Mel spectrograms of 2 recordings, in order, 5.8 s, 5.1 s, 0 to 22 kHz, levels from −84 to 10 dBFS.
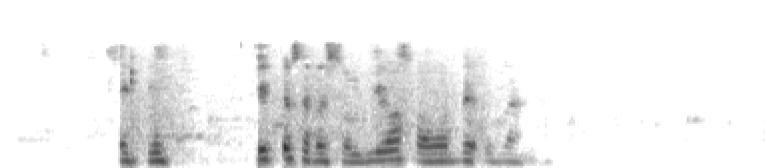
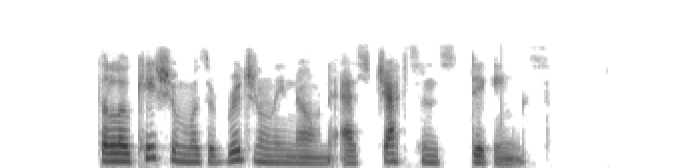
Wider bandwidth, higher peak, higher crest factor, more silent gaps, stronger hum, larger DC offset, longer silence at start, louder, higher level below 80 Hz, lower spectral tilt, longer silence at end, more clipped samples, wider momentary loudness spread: first, 8 kHz vs 7.2 kHz; about the same, -6 dBFS vs -4 dBFS; about the same, 24 dB vs 20 dB; second, none vs 3.43-3.52 s; neither; neither; first, 0.9 s vs 0.75 s; second, -25 LUFS vs -22 LUFS; about the same, -66 dBFS vs -62 dBFS; second, -4.5 dB/octave vs -6.5 dB/octave; first, 1.85 s vs 1.1 s; neither; about the same, 14 LU vs 12 LU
